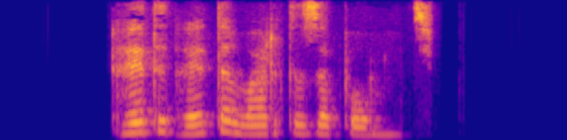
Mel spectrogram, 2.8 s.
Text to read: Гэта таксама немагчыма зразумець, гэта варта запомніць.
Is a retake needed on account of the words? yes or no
yes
